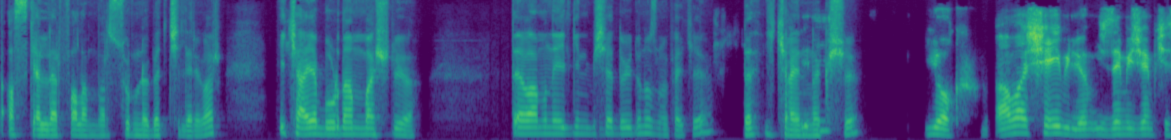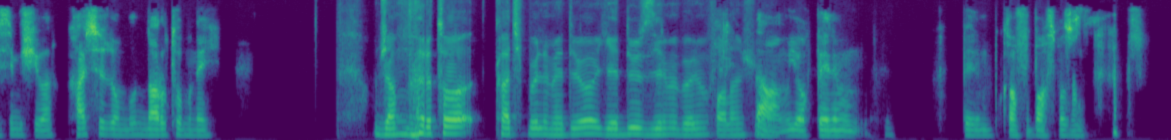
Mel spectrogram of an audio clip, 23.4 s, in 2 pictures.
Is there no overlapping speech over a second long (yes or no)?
yes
